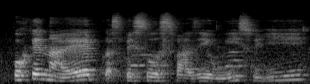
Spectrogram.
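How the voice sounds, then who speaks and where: In a room with audible echo, a woman speaks fairly slowly at a medium pitch. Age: 70s. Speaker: association founder, artisan. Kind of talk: interview testimony. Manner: halting.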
